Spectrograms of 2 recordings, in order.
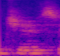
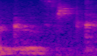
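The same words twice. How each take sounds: First: "gifs" opening with a J sound; first "gifs" said as jifs; soft G. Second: "gifs" opening with a hard G; second "gifs" with g as in gift. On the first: Podcaster asking which way is right, "gifs" with soft G. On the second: Podcaster offering the other option, "gifs" with hard G. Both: Shown as a demonstration. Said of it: "Is it gifs or gifs?".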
